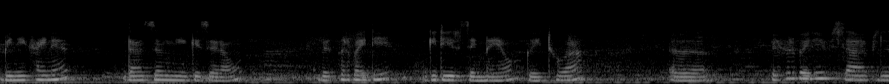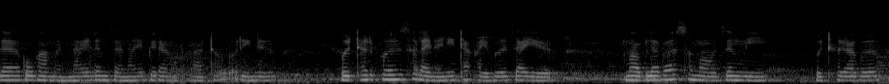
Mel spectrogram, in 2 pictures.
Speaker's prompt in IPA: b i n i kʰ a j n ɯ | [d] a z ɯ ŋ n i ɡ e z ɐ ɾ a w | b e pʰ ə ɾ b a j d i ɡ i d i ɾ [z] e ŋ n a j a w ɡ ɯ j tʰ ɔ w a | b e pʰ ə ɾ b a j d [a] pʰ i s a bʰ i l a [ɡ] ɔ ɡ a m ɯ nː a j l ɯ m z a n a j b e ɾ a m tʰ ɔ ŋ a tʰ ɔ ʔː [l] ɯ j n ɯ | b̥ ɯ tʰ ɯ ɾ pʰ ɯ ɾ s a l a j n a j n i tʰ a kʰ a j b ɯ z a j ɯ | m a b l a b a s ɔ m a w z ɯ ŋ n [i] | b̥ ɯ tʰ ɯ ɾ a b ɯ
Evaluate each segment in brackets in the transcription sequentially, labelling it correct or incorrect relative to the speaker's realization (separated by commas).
correct, correct, incorrect, correct, incorrect, correct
